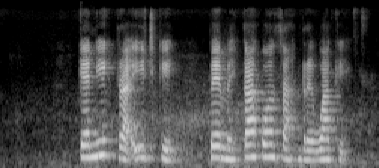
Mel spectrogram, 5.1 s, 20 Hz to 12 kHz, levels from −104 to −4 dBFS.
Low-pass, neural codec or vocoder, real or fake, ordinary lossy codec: 9.9 kHz; none; real; Opus, 32 kbps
